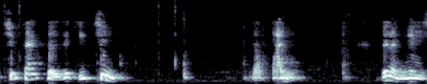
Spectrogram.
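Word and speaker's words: Qin: và họ gọi là nước Tần là trong cái tiếng Anh của Âu Mỹ nói chung, Anh Pháp Đức là đọc là chữ Chin.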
